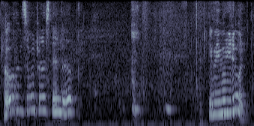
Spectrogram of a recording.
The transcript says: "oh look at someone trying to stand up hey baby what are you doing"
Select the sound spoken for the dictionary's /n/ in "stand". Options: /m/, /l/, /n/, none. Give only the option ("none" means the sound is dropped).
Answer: /n/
